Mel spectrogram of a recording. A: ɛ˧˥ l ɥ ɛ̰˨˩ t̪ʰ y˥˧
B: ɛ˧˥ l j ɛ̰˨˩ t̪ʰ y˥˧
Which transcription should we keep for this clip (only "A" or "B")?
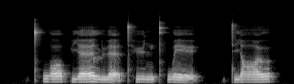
A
